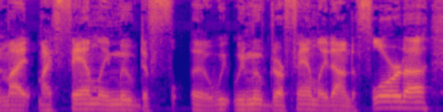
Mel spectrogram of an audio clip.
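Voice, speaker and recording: On a very clean recording with a silent background, a man with a medium pitch speaks at a very fast pace. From US Midwest, Northeast Ohio. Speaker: leadership consultant. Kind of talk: interview; testimony. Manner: halting.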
